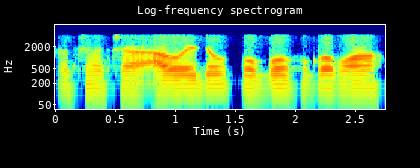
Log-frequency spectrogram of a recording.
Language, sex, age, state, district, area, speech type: Odia, male, 18-30, Odisha, Cuttack, urban, conversation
